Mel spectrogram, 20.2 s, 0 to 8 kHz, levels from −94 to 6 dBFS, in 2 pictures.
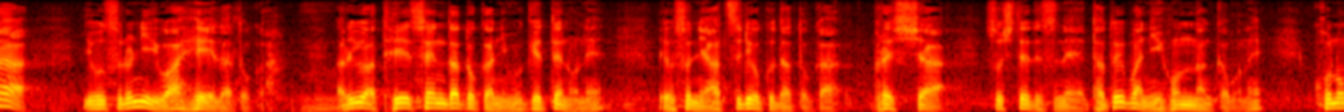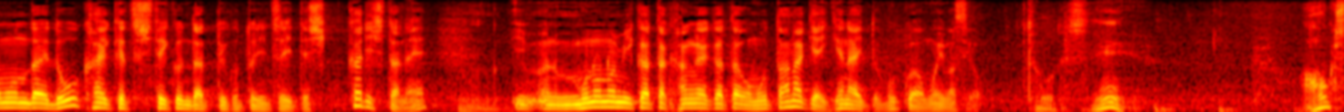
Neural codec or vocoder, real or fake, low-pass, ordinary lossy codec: none; real; none; none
